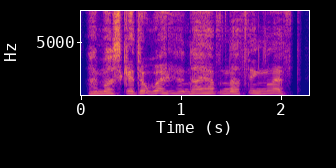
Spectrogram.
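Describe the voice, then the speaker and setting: Man voicing an anxious, high-pitched pleading woman. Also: level tone, fairly quick, no echo, clean studio sound, natural voice. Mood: desperate, insistent. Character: anxious, pleading foreign woman visitor, haunted and desperate.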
